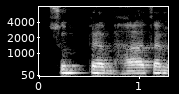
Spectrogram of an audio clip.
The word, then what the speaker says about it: Suprabhatam: The first word Suprabhatam idam, the bha is aspirated.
